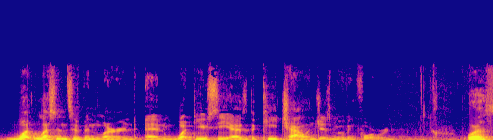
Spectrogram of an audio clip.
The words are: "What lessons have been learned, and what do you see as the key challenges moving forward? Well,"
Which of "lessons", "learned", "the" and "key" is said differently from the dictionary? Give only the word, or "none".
none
